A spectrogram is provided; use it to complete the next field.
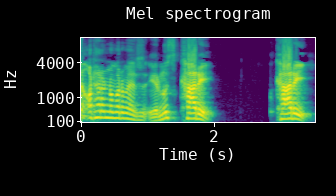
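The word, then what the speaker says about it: かれ: नै 18 नम्बरमा हेर्नुस् खारे खारे हिरागानाको का अगाडि आउँदा के उच्चारण हुन्छ खा उच्चारण हुन्छ गुड खारे खारे भनेको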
